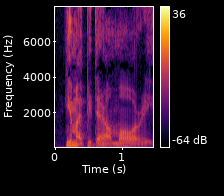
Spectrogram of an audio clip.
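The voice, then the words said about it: Put-on New York accent. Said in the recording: “What is this accent? ... New York? ... you do like this New York guy ... the guy who has a cigar in his mouth at the pizza parlor ... That accent is funny”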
